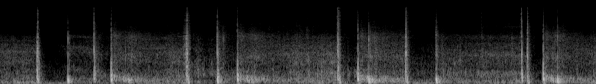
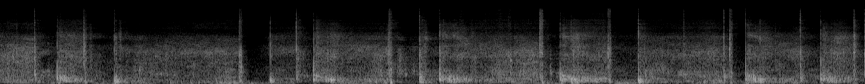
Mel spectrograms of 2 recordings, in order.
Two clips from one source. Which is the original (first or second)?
first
